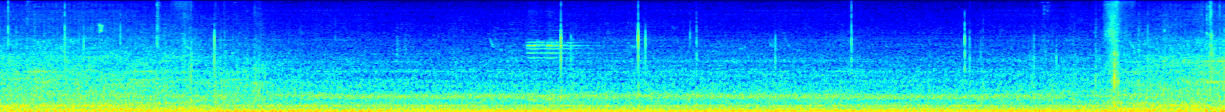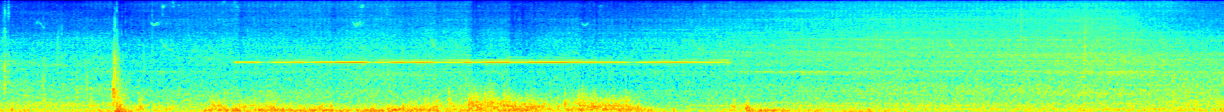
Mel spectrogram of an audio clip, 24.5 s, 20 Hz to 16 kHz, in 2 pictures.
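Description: Hyundai Veloster 1.6 GDI four-cylinder engine idling steadily. A single thump comes a little past halfway, followed by handling noise and a steady high beep lasting about five seconds.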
